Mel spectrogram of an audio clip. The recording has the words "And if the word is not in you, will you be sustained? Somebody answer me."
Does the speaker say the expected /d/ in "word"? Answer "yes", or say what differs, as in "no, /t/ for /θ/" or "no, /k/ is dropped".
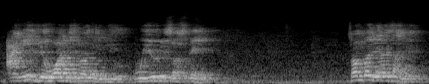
no, /d/ is dropped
